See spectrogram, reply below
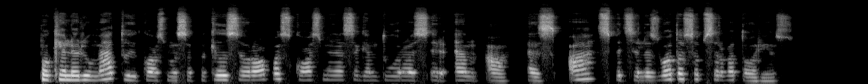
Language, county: Lithuanian, Vilnius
